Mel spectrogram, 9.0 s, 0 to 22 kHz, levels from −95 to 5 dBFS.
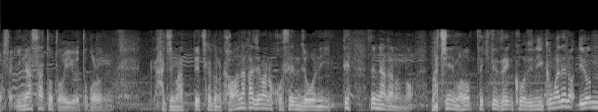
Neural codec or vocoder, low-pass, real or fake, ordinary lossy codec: none; 7.2 kHz; real; none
